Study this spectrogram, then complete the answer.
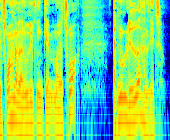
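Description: This man's delivery is very fast, with ordinary pitch variation. The background is silent and the recording very clean. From Denmark, Grenå area. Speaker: radio host. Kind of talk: casual chat.

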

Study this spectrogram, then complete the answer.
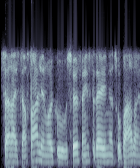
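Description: A man with a mid-range voice talks very rapidly. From Denmark, Svendborg (Funen). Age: 20s. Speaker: fishmonger. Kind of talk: phone interview. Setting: phone call.

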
